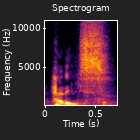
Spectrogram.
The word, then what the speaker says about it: charis: Grace, the Greek word, and we say it English-wise, charis, but I actually did some study on the Greek. It's actually pronounced charis, okay?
